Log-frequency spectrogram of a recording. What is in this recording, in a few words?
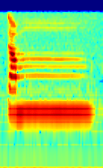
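"gam3", Cantonese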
